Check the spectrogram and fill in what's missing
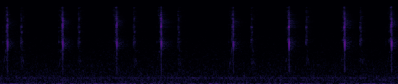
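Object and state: Steel scissors snipping.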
